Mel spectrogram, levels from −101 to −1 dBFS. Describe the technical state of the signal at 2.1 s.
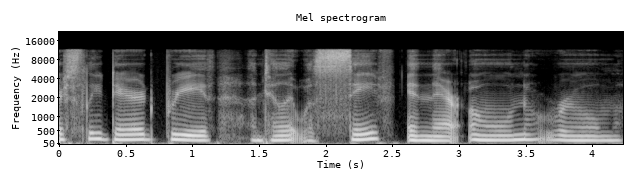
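At 2.1 s the speech signal is intact, with no audible technical fault.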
